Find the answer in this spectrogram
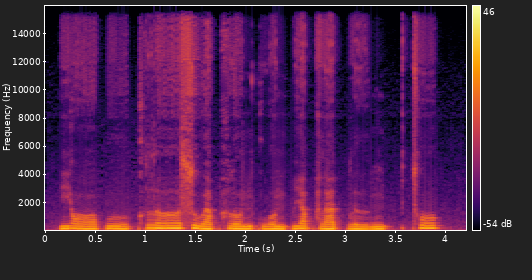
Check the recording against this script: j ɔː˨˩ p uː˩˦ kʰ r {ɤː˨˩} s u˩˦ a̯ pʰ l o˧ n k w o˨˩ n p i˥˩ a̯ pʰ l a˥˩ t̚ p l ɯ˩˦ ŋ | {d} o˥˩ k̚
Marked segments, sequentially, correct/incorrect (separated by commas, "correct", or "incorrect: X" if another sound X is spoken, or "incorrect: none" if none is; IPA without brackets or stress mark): incorrect: ɤː˧, incorrect: tʰ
